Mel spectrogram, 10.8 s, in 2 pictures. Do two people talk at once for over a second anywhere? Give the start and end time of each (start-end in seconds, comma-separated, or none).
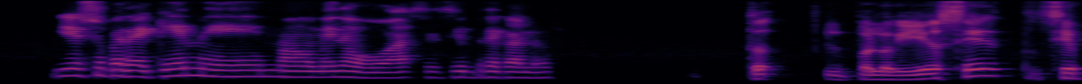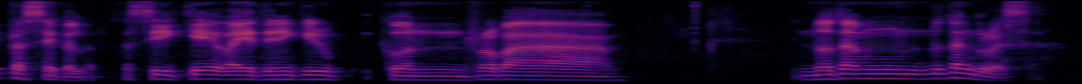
none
